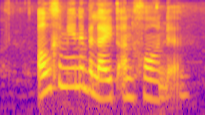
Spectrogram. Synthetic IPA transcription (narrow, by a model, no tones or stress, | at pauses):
ʔɐlˠχəmiənəbəlɛjtɑ̰ːnχɑːndə̰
